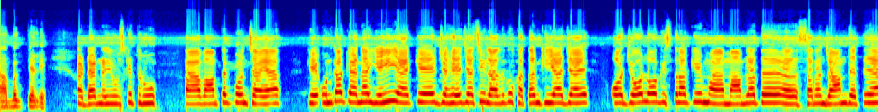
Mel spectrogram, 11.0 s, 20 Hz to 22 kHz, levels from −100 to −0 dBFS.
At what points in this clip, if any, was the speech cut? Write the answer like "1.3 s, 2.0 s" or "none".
1.0 s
